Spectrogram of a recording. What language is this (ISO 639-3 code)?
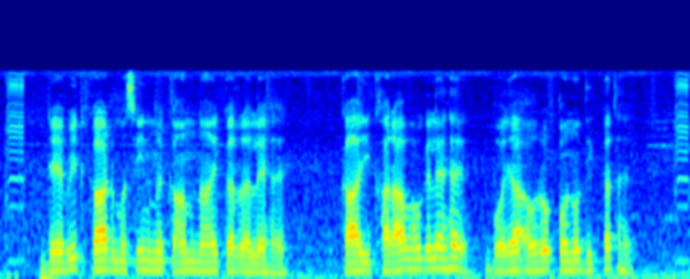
mag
